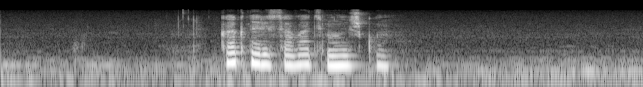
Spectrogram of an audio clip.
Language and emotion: Russian, neutral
